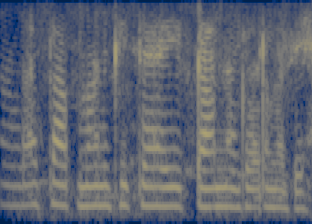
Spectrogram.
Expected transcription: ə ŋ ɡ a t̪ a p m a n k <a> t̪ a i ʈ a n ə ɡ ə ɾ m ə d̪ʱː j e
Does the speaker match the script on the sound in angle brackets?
no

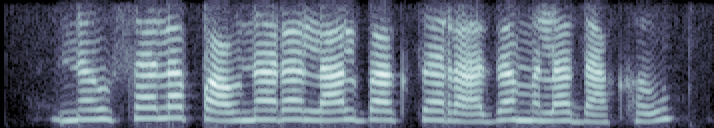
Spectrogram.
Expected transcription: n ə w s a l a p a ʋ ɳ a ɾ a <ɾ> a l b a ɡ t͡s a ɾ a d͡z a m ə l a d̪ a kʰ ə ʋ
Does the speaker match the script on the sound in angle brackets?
no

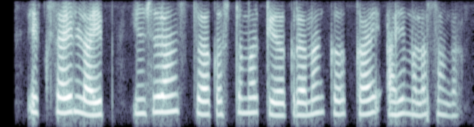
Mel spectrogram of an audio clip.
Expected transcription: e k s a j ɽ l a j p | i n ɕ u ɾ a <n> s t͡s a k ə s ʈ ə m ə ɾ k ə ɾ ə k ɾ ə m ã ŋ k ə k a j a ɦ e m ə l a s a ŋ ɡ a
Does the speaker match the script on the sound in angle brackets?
yes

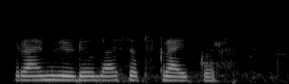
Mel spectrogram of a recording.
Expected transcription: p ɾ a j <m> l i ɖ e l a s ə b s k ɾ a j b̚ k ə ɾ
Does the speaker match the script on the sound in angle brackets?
yes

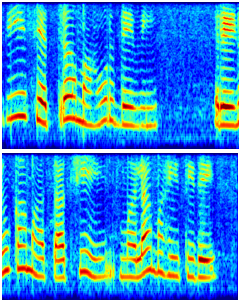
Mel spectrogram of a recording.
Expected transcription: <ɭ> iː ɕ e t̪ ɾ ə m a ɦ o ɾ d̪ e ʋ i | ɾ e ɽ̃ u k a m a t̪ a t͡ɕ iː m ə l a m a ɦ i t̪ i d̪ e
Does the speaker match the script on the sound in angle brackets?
no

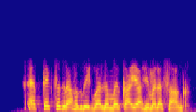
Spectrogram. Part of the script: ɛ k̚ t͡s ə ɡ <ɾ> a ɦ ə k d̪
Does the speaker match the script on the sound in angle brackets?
yes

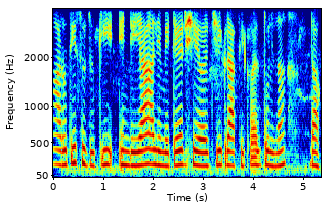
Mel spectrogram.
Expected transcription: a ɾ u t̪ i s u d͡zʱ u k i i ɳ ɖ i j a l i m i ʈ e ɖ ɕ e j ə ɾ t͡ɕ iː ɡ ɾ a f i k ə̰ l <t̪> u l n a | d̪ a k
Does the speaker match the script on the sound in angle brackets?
yes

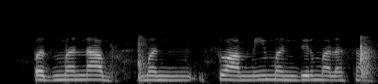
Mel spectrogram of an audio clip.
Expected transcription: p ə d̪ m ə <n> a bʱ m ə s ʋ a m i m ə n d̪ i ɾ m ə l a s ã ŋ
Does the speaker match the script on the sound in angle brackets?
yes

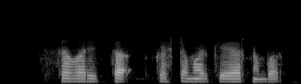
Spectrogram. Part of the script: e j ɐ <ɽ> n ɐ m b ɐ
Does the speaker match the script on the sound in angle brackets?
no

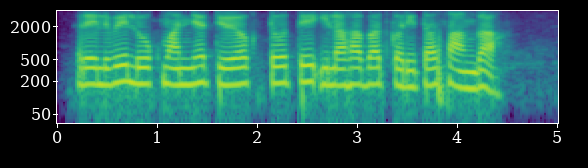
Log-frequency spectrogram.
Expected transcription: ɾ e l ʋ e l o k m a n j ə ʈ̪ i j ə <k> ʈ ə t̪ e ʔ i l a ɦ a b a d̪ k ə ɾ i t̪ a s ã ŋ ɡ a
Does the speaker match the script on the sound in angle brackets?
yes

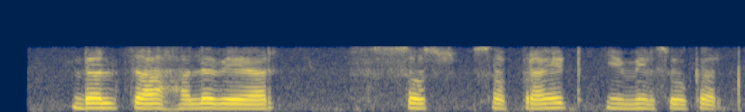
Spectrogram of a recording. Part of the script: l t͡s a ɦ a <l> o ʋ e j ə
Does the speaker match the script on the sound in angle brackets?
yes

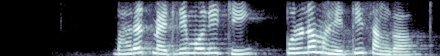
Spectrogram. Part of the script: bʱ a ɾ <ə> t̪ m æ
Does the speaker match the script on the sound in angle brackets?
yes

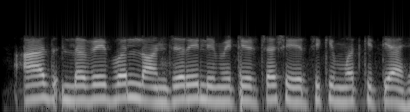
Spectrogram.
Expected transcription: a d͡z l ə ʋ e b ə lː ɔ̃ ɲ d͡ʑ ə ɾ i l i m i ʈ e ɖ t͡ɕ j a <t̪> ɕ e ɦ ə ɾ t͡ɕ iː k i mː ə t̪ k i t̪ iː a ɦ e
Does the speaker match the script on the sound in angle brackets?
no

